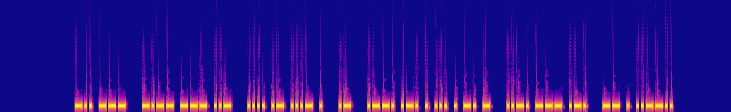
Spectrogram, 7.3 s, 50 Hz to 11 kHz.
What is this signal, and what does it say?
Morse code, heard as a keyed tone, about 50 wpm, 700 Hz. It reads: DO YOU HAVE A PRESENT FOR ME?
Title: Sentences from Top 1000 Words - Review Part 5 - 50wpm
